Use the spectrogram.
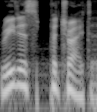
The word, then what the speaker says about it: Rydas Petritis: Rydas Petritis.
